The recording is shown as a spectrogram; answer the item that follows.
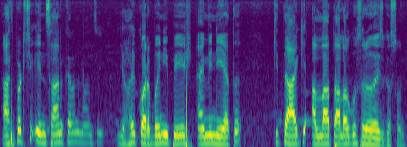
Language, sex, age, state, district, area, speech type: Kashmiri, male, 30-45, Jammu and Kashmir, Kulgam, rural, spontaneous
